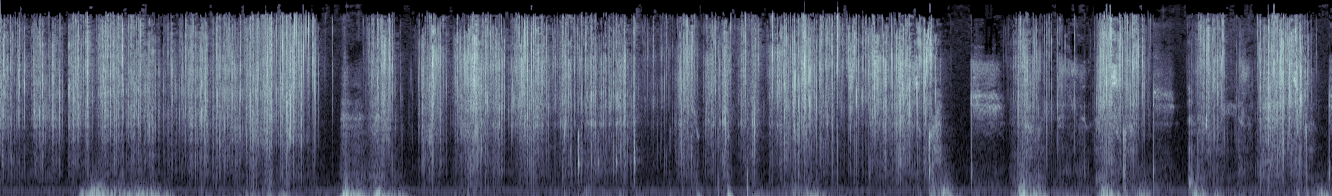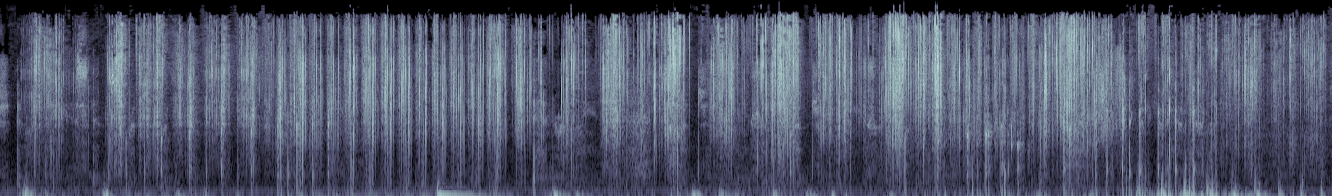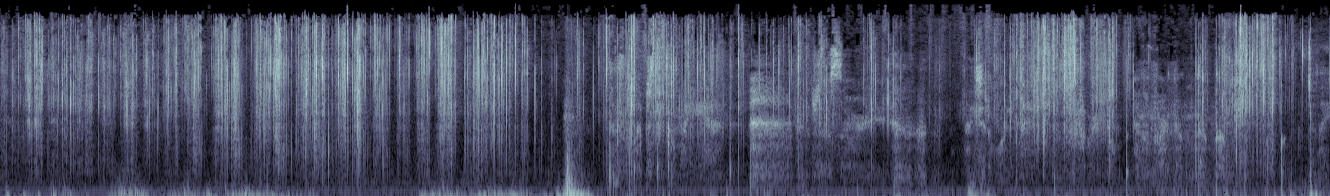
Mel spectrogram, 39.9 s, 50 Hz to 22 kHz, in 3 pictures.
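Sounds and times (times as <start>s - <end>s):
dense crinkly rustles: 0.0s - 9.5s, 10.1s - 39.9s
sharp tearing bursts: 0.0s - 9.5s, 10.1s - 37.9s
low steady hum: 0.0s - 39.9s
fast ASMR mouth sounds: 6.7s - 8.3s, 9.0s - 17.1s, 18.6s - 28.1s, 32.1s - 39.9s.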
